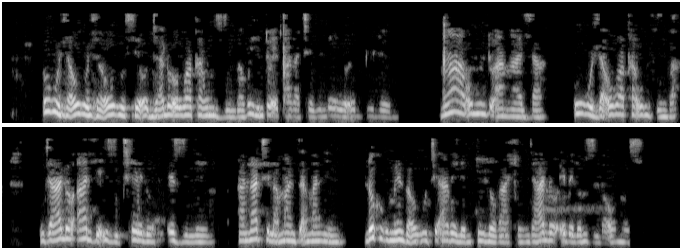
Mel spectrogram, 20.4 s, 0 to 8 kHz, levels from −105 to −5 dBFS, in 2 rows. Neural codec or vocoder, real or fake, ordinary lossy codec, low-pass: codec, 16 kHz, 8 kbps, FreqCodec, larger model; fake; MP3, 24 kbps; 7.2 kHz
